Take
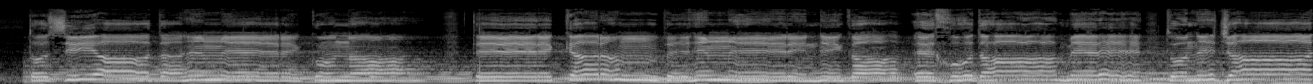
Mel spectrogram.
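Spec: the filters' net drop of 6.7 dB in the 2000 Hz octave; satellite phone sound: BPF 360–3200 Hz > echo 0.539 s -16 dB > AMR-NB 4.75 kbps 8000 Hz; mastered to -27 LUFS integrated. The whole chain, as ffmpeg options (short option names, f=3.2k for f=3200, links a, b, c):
-af "highpass=360,lowpass=3.2k,equalizer=f=2k:t=o:g=-8,aecho=1:1:539:0.158,volume=-2dB" -ar 8000 -c:a libopencore_amrnb -b:a 4750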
